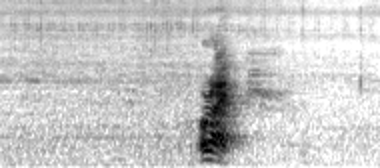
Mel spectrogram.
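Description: A man's short wordless vocal sound, falling in pitch, a little over a second in, over faint room background.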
